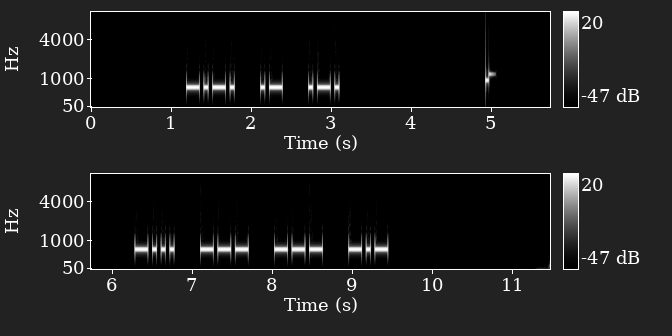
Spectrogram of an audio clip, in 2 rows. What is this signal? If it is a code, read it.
Morse code, heard as a keyed tone, about 22 wpm, spaced as for 16 wpm, 700 Hz. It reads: CAR BOOK
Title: 2x Character Spacing - Top 500 Words - 22wpm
